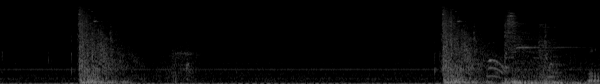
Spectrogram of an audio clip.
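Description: A rifle fires a loud shot that echoes.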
